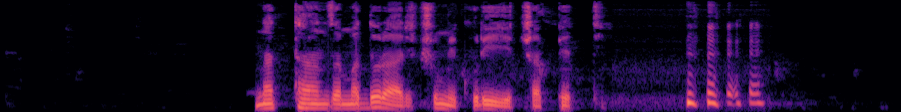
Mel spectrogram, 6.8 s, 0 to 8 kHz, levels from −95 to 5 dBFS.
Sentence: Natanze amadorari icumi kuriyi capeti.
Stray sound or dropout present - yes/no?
yes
